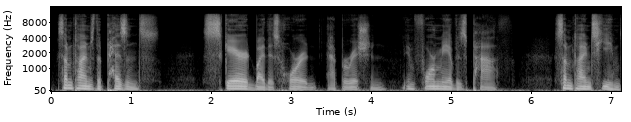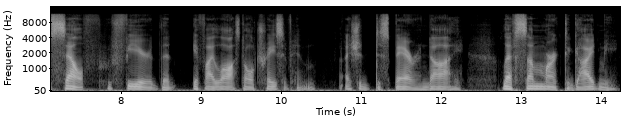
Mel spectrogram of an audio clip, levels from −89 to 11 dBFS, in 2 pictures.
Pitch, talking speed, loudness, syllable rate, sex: 90 Hz, 155 wpm, -22 LUFS, 4.8 syllables/s, male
